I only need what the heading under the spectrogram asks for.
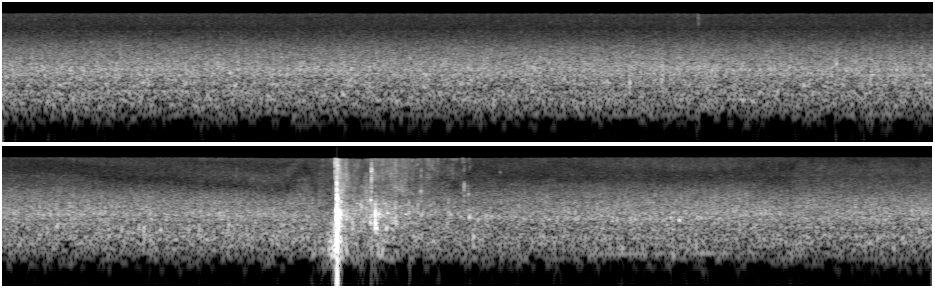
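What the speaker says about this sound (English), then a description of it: "the sound of the water that you hear behind me" Steady, continuous rush of a flowing stream, even and unbroken, with a single brief knock partway through.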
